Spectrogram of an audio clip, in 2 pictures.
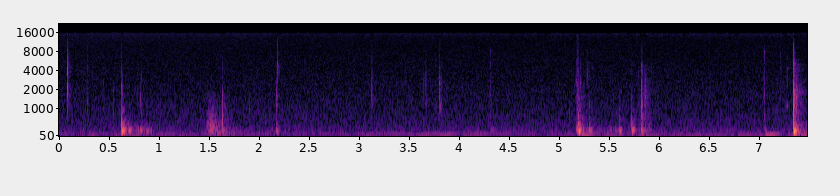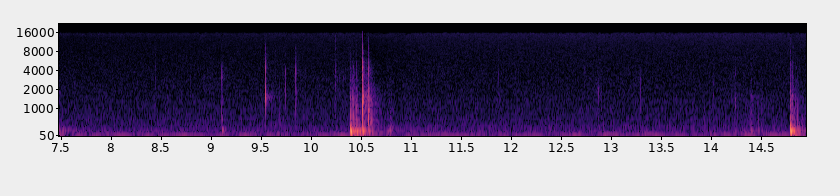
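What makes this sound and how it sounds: A utility knife blade cuts and scrapes facets into a solid pink and green flower bar soap. About a dozen short, dull, low clicks and soft scraping taps sound at irregular intervals, each dying away almost instantly, with quiet pauses between them.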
